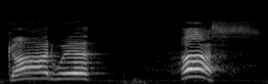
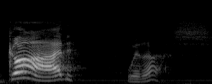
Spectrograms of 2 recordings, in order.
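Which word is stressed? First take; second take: us; God. First: The word us carries the stress. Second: The word God carries the stress.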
